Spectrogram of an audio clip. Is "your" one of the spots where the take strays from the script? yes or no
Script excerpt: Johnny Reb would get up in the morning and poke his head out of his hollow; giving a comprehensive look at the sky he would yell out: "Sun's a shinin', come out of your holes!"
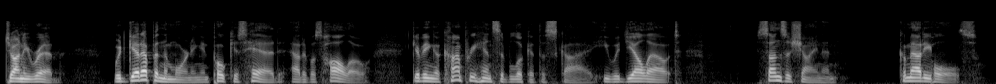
yes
